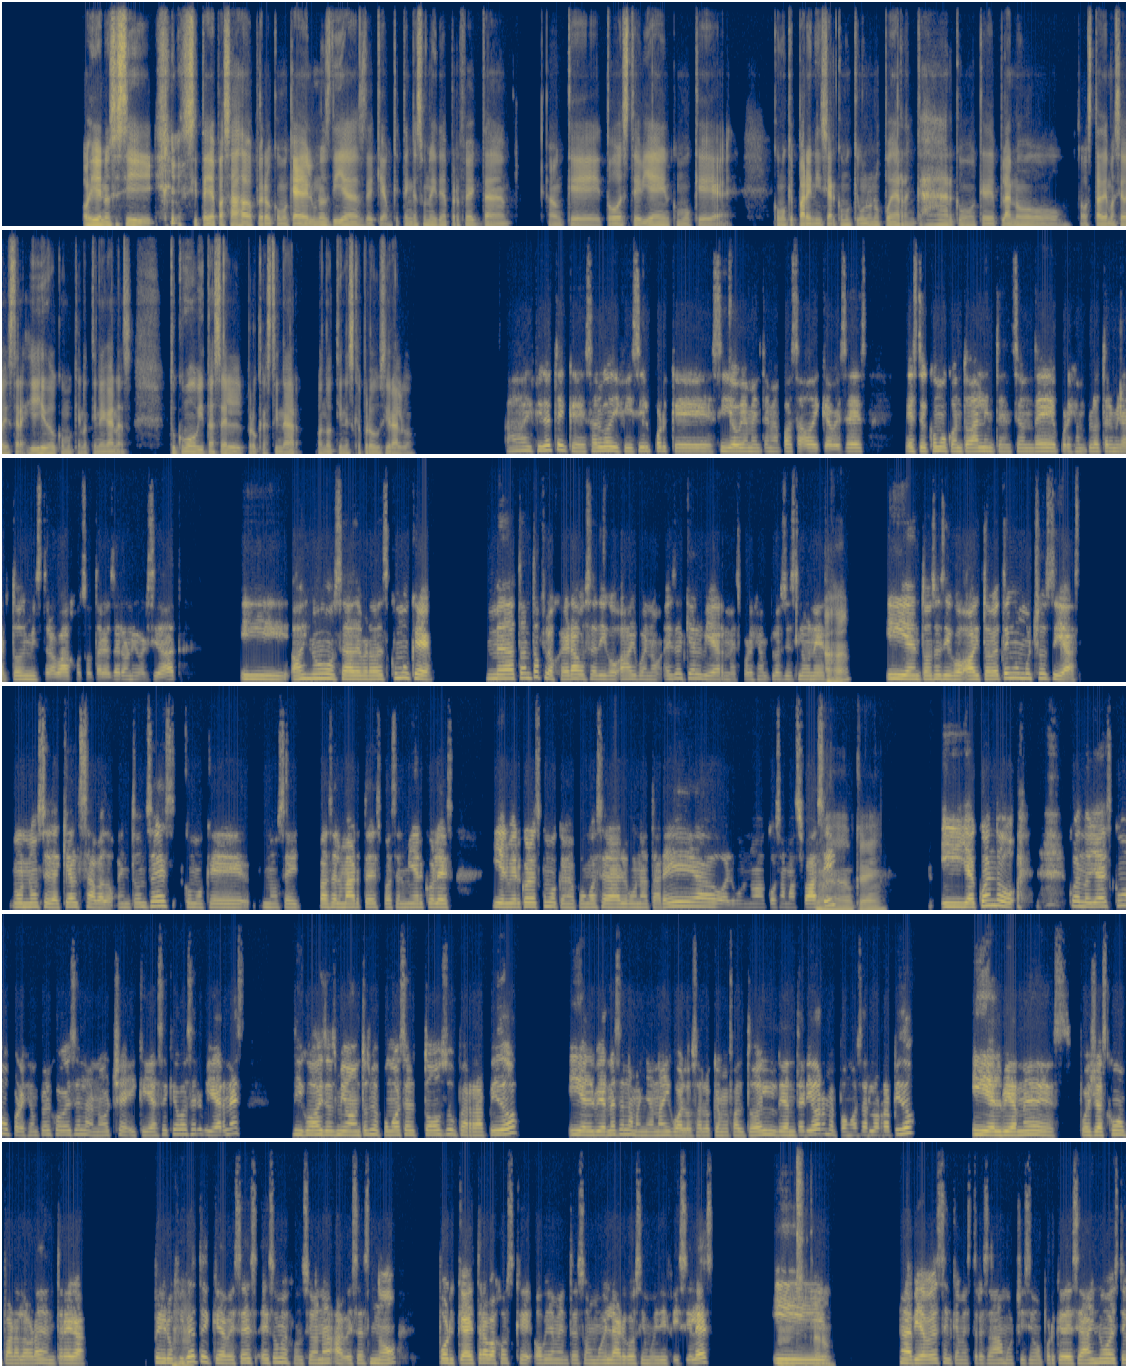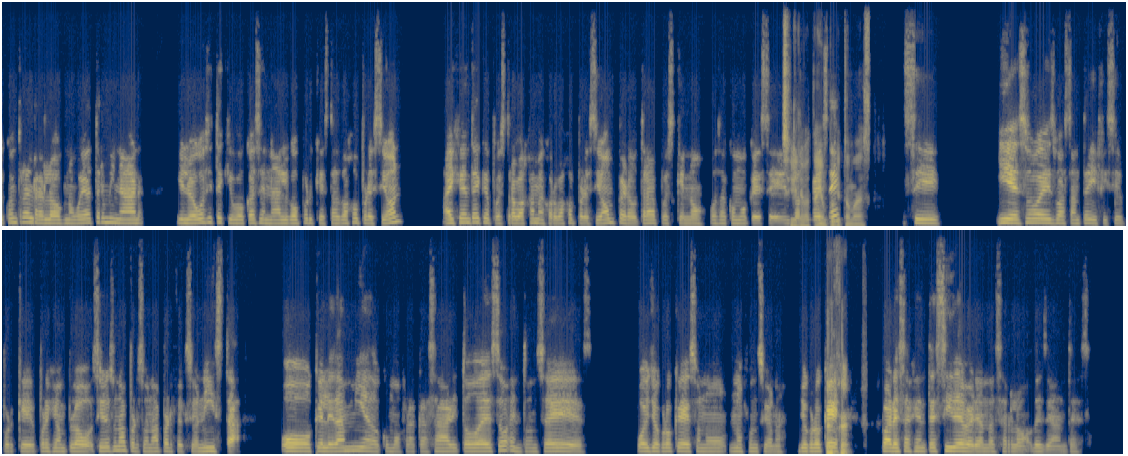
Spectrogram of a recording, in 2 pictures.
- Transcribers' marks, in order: chuckle; other background noise; chuckle; tapping; other noise
- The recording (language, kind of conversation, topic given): Spanish, podcast, ¿Cómo evitas procrastinar cuando tienes que producir?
